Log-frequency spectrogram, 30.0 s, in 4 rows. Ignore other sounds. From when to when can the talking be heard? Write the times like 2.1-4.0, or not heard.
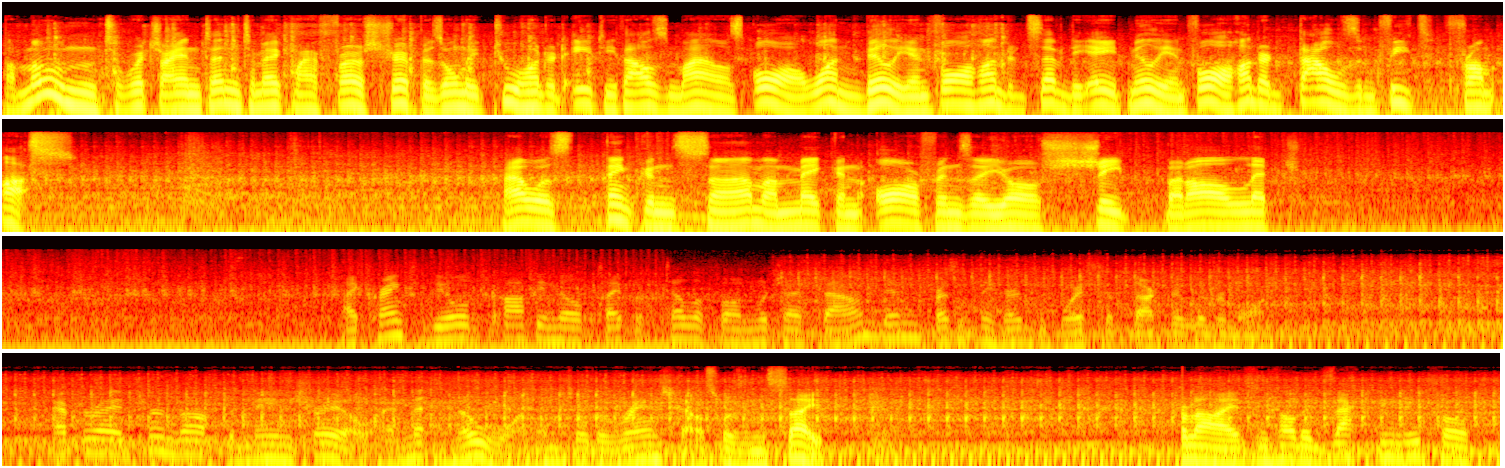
0.0-8.0, 10.0-14.0, 16.7-21.4, 22.8-26.8, 28.4-29.9.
